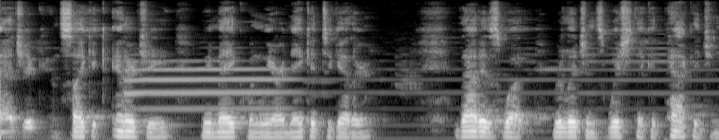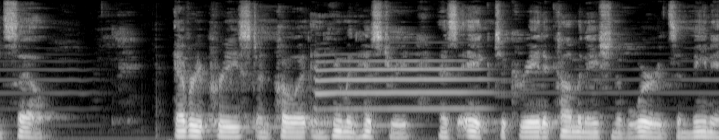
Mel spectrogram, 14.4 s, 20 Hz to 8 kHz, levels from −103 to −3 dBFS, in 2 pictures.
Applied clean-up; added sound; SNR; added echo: classical method log-MMSE.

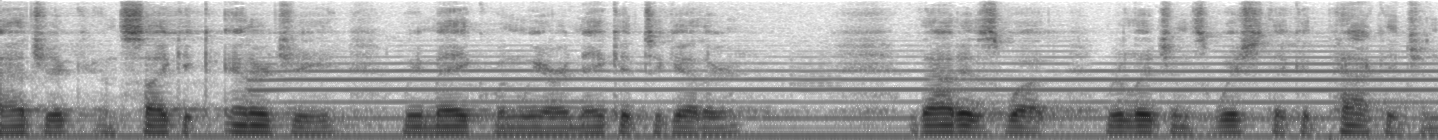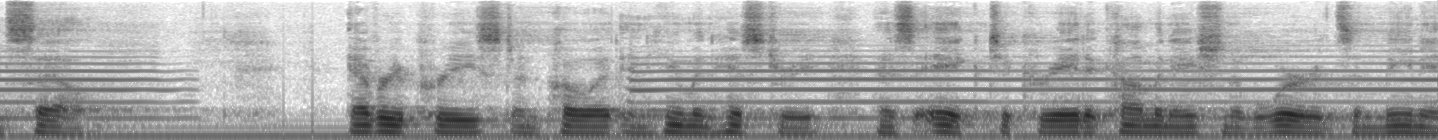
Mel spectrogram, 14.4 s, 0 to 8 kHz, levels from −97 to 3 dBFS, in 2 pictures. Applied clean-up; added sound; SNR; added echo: none; Trumpet; 16 dB; none.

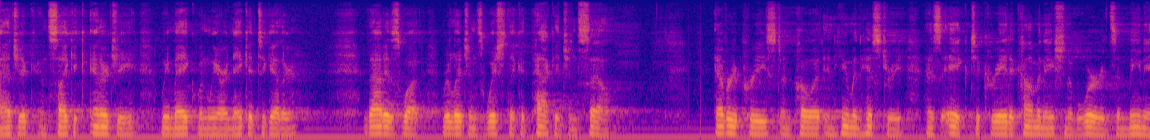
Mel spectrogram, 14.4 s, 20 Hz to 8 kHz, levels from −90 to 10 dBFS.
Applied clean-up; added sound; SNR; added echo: none; none; none; none.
